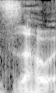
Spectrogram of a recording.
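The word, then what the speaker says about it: Zoey: This topic was suggested by Zoe Jones, who maybe is a long-distance relative of... Wow, Zoe Bowie. Zoe Jones. So she Zoe got the Jones. surname and her first name rhymes with Bowie.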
